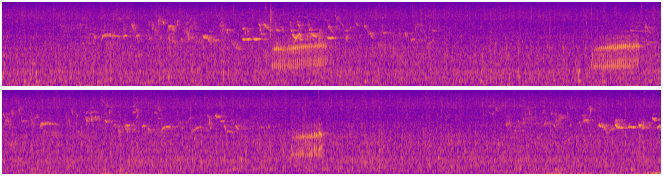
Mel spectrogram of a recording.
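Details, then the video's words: Rainforest frog near a jungle waterfall gives three short, buzzy, pulsed croaks spaced about five seconds apart against constant rushing water, with faint high chirps from birds scattered throughout. "Waterfall & frog sounds"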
